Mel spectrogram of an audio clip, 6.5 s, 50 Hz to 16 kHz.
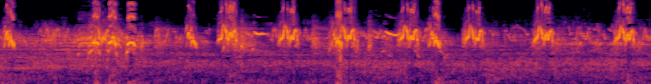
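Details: Osprey at the Dunrovin Ranch nest on 24 July 2018, around 6:52 in the morning, with a headless fish. Series of high, sharp chirps given in quick bursts, some slurred and rising, with short gaps between phrases.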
